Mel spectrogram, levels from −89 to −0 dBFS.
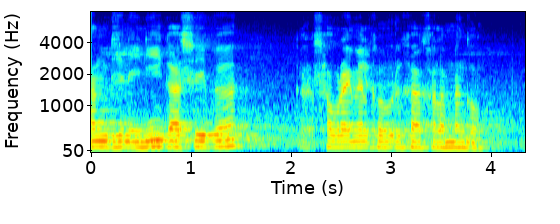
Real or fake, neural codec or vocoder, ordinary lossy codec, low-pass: real; none; none; none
